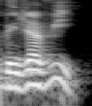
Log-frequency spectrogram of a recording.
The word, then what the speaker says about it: déjà vu: It's déjà vu. It's also pronounced as déjà vu.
